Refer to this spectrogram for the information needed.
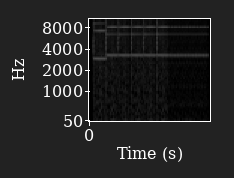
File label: Alarm; Tatl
